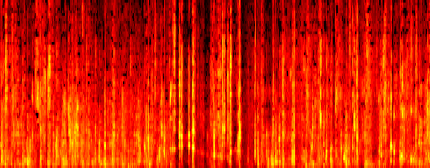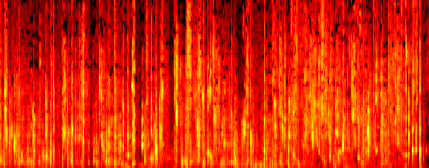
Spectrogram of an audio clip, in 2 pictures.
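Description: Close-miked chewing and biting of soft jelly candies: a dense, unbroken run of small clicks and smacking mouth sounds.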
